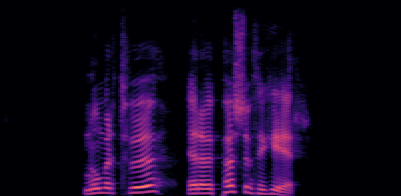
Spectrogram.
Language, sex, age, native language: Icelandic, male, 30-39, Icelandic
